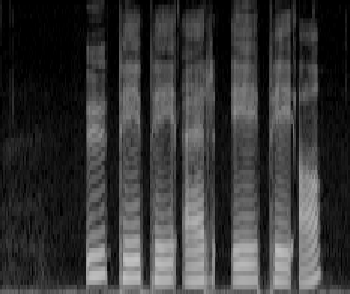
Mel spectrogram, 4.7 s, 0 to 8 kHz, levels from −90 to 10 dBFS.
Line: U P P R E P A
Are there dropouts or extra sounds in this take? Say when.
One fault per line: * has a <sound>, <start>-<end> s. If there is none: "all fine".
all fine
